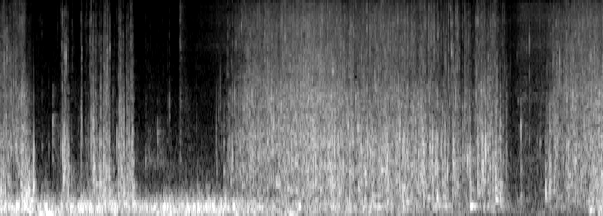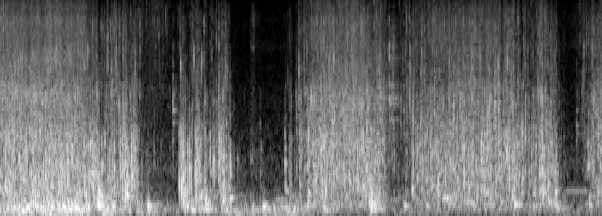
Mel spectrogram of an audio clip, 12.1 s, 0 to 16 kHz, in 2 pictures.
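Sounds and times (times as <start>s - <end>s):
water pouring and splashing: 0.0s - 1.6s, 2.2s - 12.0s.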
